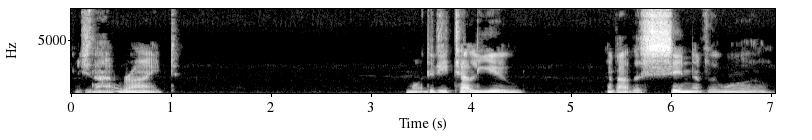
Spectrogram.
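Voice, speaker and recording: A man's voice: on the low side, animated, slow, creaky, pushed and bright, no echo, full character voice. A man playing a doubting disciple who puts terse, grave, probing questions in a dramatised ancient religious text. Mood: doubting, demanding.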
